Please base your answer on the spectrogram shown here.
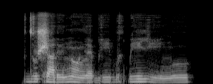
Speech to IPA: du˦ʃa˧ ɾɨ˨˦nɔ̃˨ lɛ˨biː˧bə˧k͡piː˦ jiː˨ ŋu˧

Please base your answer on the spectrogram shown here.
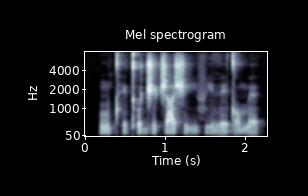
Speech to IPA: ũ˨ tʰɪ˨kʼʊ˦ d͡ʒɪ˦t͡ʃa˦ ʃiː˨fi˦ re˨ dɔ˦mɛ˨

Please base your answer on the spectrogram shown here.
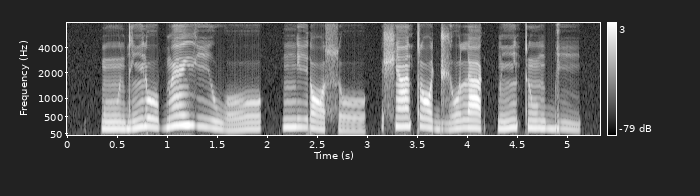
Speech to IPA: k͡pũ˨dĩ˨˦ɾo˧bɛ̃˦ ji˦˨ wo˨˦ | ni˧ɾɔ˨ so˨ | ʃã˦tɔ˦˨d͡ʒo˨˦la˦˨ k͡pĩ˨˦ tũ˦ɡ͡bi˦˨

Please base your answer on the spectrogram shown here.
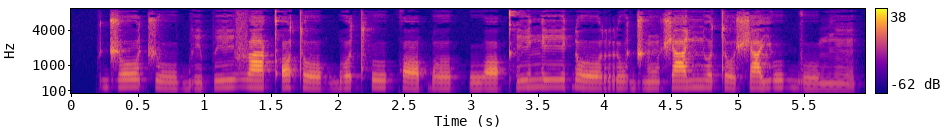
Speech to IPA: d͡ʒoː˦t͡ʃuː˨bi˨piː˦ va˦kʼɔ˦toː˨ ɡ͡bʊ˦tʰu˦ kɔ˨ ɓʊ˦ | wɔ˨kʼi˦niː˦ ɗoː˨ru˨d͡ʒũ˨ʃa˦ ɲʊ˦tʊ˨ ʃa˦ju˦ ɡuː˨ŋĩ˨

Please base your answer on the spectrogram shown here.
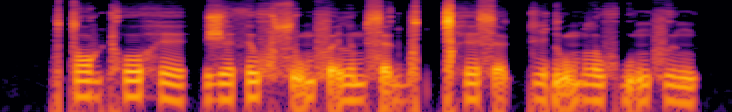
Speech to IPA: tɔɡ ʈʰohe | ʒeθexʷ sṵmfɛ̰ lɨmsɛ̰ɡbɔt ǀʰesɛ̰kːiɗṵm lɔxʷɠṵŋfɨŋ

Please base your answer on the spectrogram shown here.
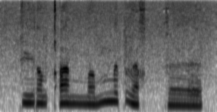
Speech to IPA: kyːɾɔvqʼoɐ̯mːɔ mːəːpvœχ kːəː

